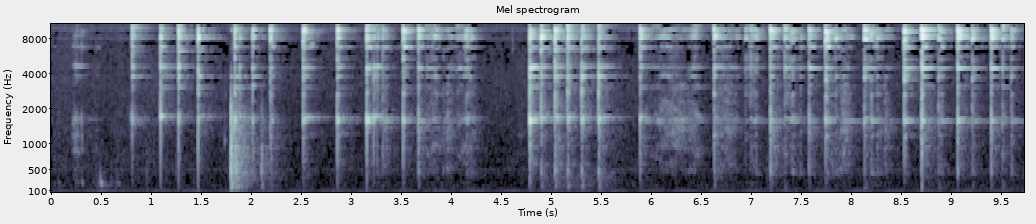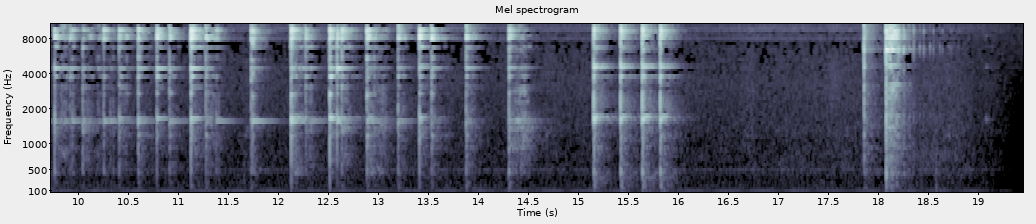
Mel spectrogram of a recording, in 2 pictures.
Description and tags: Thick Ceramic Mug being Stirred with Metal Teaspoon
